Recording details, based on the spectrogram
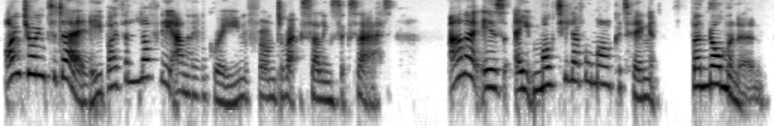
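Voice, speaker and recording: A woman's voice: sits high, huge pitch swings, moderate pace, no echo. A woman hosting a podcast interview, chatty and bubbly, laughing often. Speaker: podcast host. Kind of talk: casual interview chat.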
